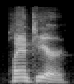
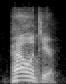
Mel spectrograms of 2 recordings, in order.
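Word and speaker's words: Palantir: Plantier. Is I don't know if I'm pronouncing right. Planter Palanter. Palanteer. Thank you. Uh Palanteer.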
